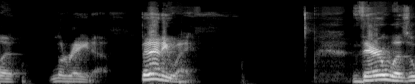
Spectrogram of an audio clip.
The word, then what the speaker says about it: Florida: It's pronounced Loretta. I understand that. But forget it. You know, people are going to call it Lorida.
